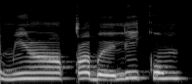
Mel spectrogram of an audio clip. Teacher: چھوٹا کاف ہے، منہ والی سائڈ سے اس کو پڑھیں گے باریک کر کے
